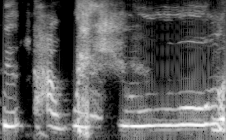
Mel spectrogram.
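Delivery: slow, high, laughing singer voice; R. Kelly impression. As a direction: drag it out high and shouting through laughs. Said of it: "He's like".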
